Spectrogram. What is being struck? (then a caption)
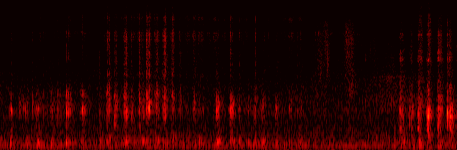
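Wax-coated scratch-art card scraped with a wooden stylus. A wooden stylus held in the fingers scratches lines into a flat, black-coated scratch-art page with gold showing through, lying in an open book on a table. Quiet, dry, rapid scratching strokes come in short bursts, each with a bright, hissy rasp. A few louder strokes stand out near the end.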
